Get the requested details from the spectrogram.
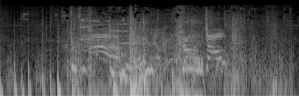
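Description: A horse whinnies loudly in distress.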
